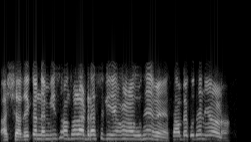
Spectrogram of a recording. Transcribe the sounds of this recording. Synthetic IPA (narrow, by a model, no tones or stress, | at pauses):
ə̰tːʃaːd̪eːkənːẽːmiːs̬ãːt̪ʰʊaːɽaːɖɾɛːsɡɪeaːɽãːkʊt̪ʰɛ̃ːʋɛ̃ːt̪ãːbɛ̃ːkʊt̪ʰẽːnĩːaːɳaː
